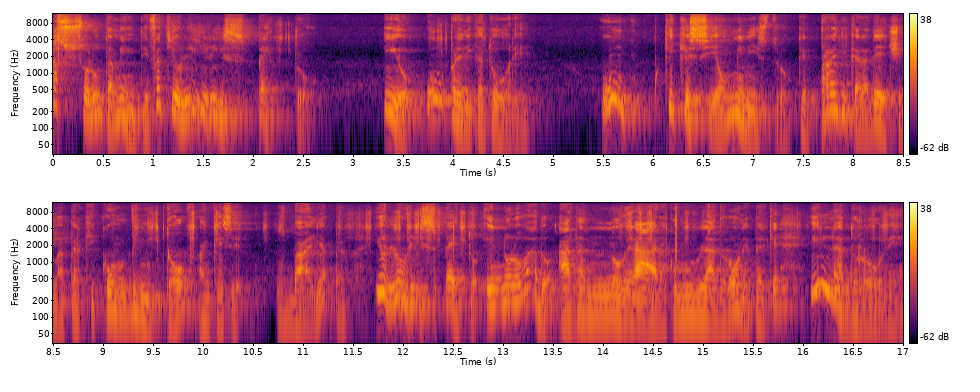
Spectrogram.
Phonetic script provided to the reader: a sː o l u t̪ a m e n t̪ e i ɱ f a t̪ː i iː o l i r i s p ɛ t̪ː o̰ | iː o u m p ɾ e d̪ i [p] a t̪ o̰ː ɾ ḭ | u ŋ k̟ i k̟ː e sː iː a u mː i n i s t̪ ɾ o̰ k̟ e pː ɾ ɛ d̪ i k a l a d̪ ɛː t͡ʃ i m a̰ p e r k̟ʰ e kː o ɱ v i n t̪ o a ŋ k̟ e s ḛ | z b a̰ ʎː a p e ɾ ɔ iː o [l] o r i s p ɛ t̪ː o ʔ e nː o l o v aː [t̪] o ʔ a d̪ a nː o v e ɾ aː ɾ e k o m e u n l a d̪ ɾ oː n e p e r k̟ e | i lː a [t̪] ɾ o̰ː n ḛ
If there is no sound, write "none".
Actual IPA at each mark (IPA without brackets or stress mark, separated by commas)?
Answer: k, l, d̪, d̪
